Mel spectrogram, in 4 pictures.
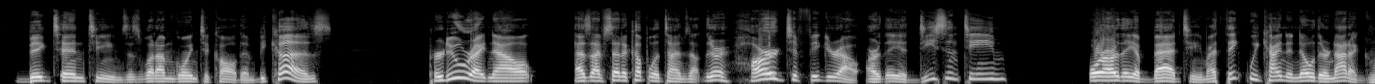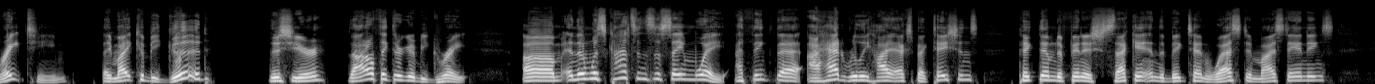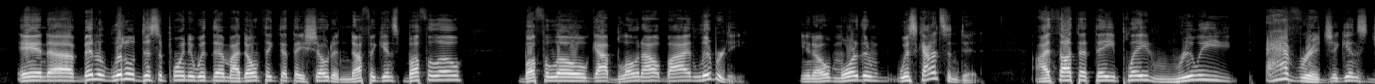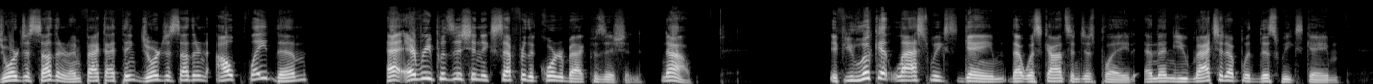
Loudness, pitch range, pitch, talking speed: -13 LUFS, 140-195 Hz, 175 Hz, 185 wpm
